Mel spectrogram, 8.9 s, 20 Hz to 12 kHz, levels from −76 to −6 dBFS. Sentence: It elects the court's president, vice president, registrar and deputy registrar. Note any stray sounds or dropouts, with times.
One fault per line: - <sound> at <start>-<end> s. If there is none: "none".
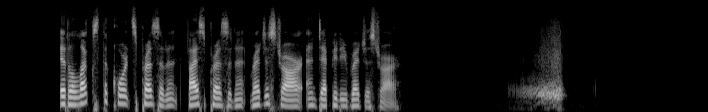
- squeak at 6.3-7.5 s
